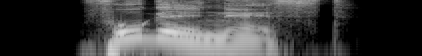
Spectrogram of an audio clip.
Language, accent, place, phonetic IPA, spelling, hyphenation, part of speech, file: German, Germany, Berlin, [ˈfoːɡl̩ˌnɛst], Vogelnest, Vo‧gel‧nest, noun, De-Vogelnest.ogg
- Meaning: birdnest, bird-nest, bird's nest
